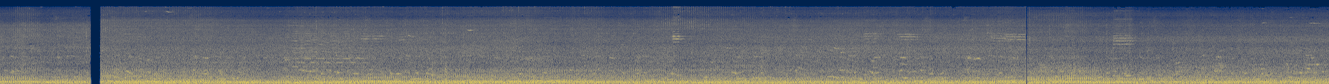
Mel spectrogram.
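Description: Heavy rush-hour street traffic, mostly motor scooters and cars, a steady engine and tyre rumble with short horn toots now and then. The sound drops out for a moment about two seconds in.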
